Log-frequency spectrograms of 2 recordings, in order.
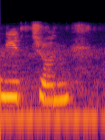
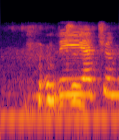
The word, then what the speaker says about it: Leon: 'yung Nung una hindi ko alam yung pronunciation tinawag ko siyang lechon. Leon pala yun naopen tuloy siya.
